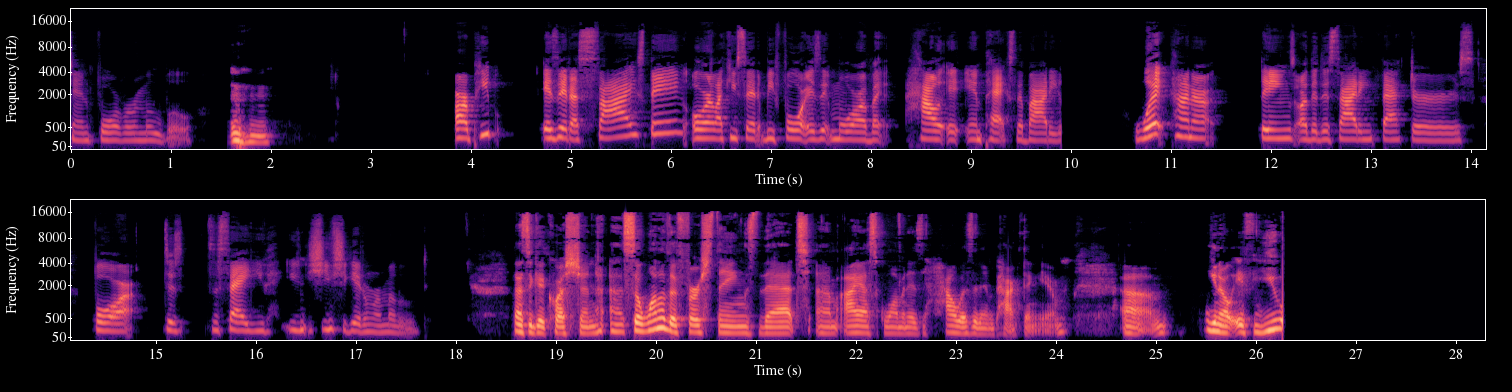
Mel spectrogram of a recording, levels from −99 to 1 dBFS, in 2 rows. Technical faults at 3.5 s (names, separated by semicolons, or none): none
